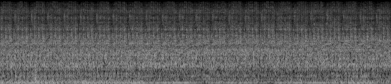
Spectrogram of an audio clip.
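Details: 2022 Mercedes Sprinter M274, 237k km: rough idle with a loud rushing hiss of blow-by from the open oil filler; cylinder 3 misfire, compression 90-120 psi cold and 60-90 warm versus 140-150 elsewhere; engine needs replacement or rebuild.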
